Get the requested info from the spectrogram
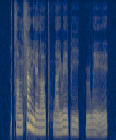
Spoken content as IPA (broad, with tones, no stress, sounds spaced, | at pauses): t͡s ɑ˧˥ ŋ s a˥˧ n j ɛ˥˧ l ɑ˥˩ ʊ̯ pʰ w a˧˥ ɪ̯ ɻ e˥˧ ɪ̯ p i˥˩ | ɻ w ḛ˨˩˦ ɪ̯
